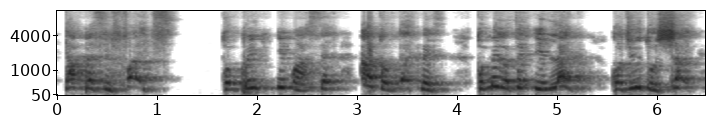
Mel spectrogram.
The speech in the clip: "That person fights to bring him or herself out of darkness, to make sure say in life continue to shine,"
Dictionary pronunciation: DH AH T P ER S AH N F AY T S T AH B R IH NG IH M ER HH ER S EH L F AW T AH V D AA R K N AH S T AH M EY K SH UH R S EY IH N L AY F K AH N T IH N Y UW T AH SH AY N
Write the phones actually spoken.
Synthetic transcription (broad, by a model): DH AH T P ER S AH N F AY T S T AH B R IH NG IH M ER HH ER S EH L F AW T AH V D AA K N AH S T AH M EY K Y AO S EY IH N L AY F K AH N T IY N Y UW T AH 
